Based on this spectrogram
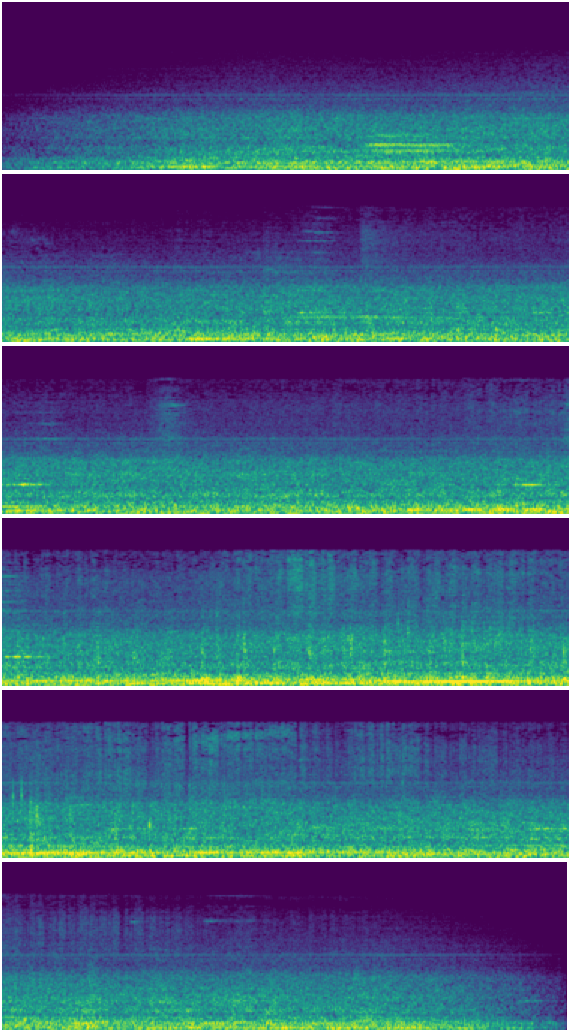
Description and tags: the sound of electricity and a train going by
ambiance, electricity, field-recording, train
